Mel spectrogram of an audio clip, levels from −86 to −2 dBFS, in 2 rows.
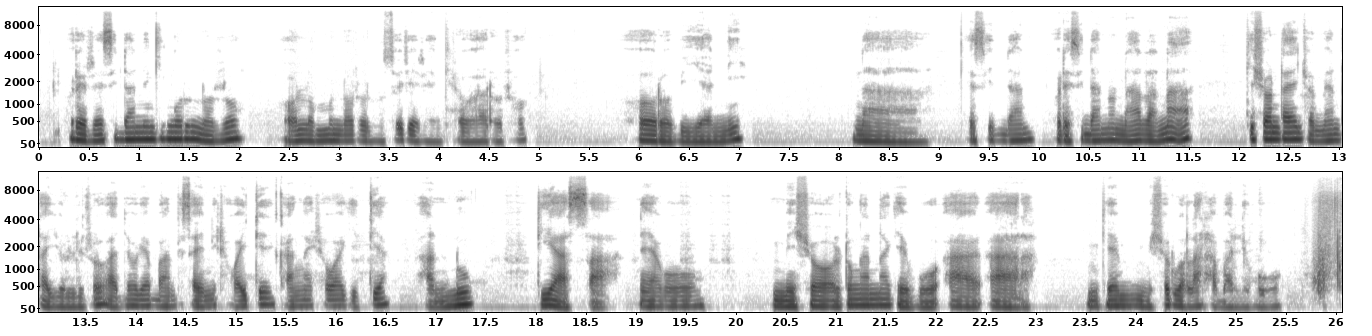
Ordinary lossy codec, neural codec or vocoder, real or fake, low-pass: none; none; real; 10.8 kHz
